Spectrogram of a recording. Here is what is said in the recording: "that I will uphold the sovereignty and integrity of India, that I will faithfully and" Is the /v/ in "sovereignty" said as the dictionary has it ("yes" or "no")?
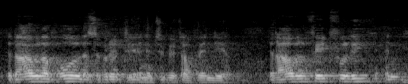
no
